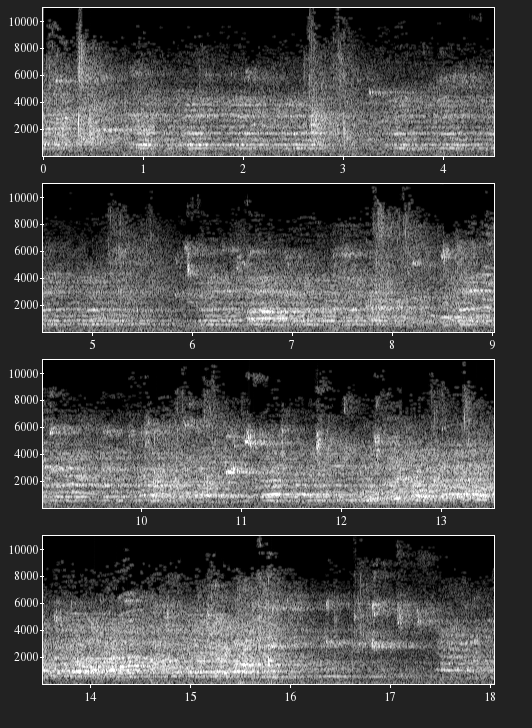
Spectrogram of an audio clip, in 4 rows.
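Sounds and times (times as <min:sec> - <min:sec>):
indistinct voices echoing: 0:00.0 - 0:18.0.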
